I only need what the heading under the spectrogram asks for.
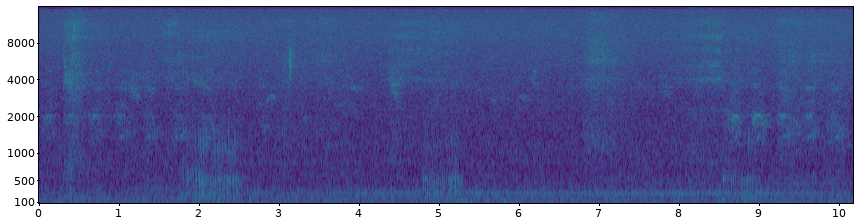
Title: Pug snoring while getting a sun tan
